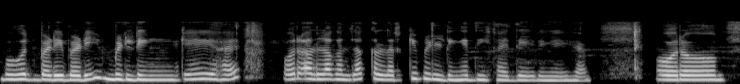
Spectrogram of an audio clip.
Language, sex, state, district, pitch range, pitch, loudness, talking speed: Hindi, female, Maharashtra, Nagpur, 210-240 Hz, 220 Hz, -16 LUFS, 145 wpm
